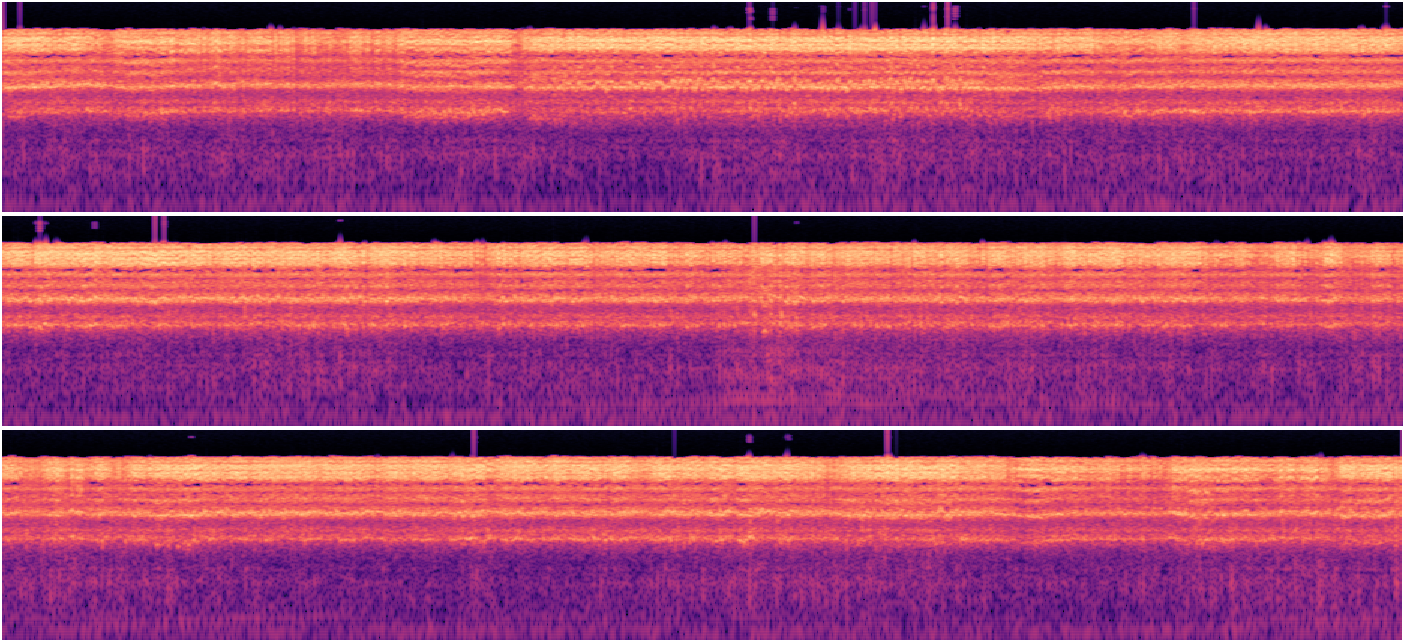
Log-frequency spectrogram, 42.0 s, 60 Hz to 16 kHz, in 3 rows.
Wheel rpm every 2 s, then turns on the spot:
220, 230, 210, 190, 200, 210, 230, 230, 230, 240, 240, 230, 240, 230, 230, 230, 230, 230, 220, 230, 230.
none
